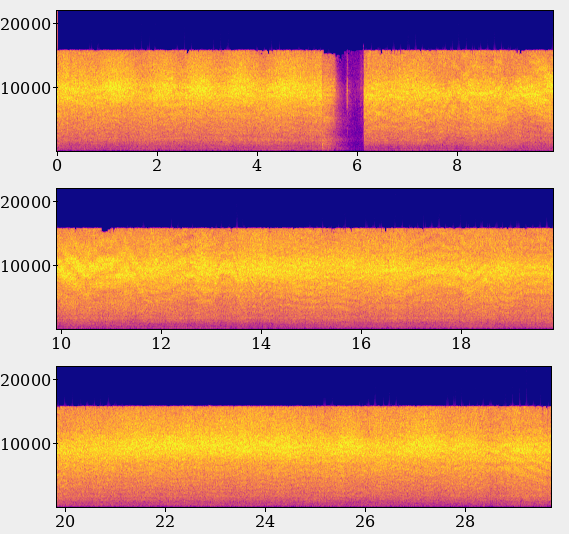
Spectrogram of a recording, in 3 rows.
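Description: Kärcher K2 electric pressure washer running: a steady motor hum under the loud hiss of the high-pressure jet blasting dirt off floor tiles. The sound cuts out for about half a second some six seconds in, then comes straight back.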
